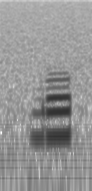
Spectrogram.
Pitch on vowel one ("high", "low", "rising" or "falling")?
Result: high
